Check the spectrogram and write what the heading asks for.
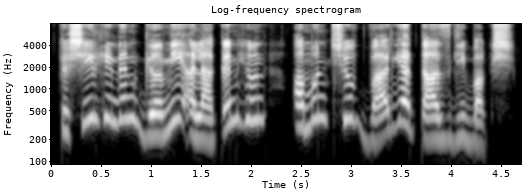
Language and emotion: Kashmiri, happy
